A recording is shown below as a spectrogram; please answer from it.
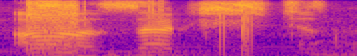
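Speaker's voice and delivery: high, loud, laughing through the words; real delighted laughter. Real, not acted. Streamer delighted by a quip, laughing loud. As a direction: crack up at the joke.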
